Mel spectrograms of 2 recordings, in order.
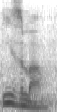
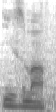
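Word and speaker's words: Izumo: just did it again it's easy mo I've just heard who's the mouse so long I keep calling it that but it's easy MA that is the only way it makes sense pronouncing it in Japanese we'll meet your cousin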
